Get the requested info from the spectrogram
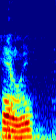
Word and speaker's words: Auril: Need to let the Order of the Gauntlet know that Aurel has been seen up north. Frostmaiden. – Aurel? – Aurel? Isn't that how it's said? – Aurel. Yeah. A-U-R-I-L.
